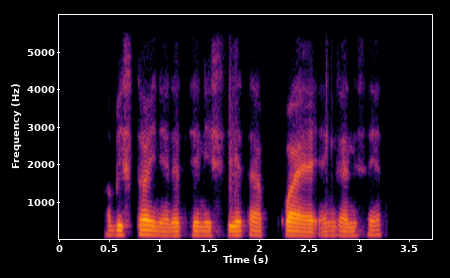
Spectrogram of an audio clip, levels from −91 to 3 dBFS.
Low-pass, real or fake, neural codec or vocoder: 5.4 kHz; fake; codec, 16 kHz in and 24 kHz out, 1 kbps, XY-Tokenizer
